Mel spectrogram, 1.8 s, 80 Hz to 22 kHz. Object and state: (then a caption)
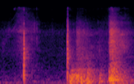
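Sound, uncracked coconut. A good, uncracked coconut is knocked a few times to check its sound, for comparison before a slightly cracked one. Each knock gives a short, solid, hollow thunk with a low-mid tone around 240 Hz and a brief, bright attack that dies away quickly.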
